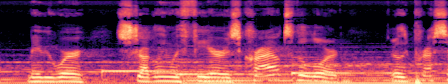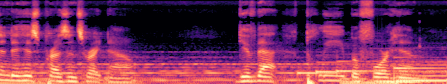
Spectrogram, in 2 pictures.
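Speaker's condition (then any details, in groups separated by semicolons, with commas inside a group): No condition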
